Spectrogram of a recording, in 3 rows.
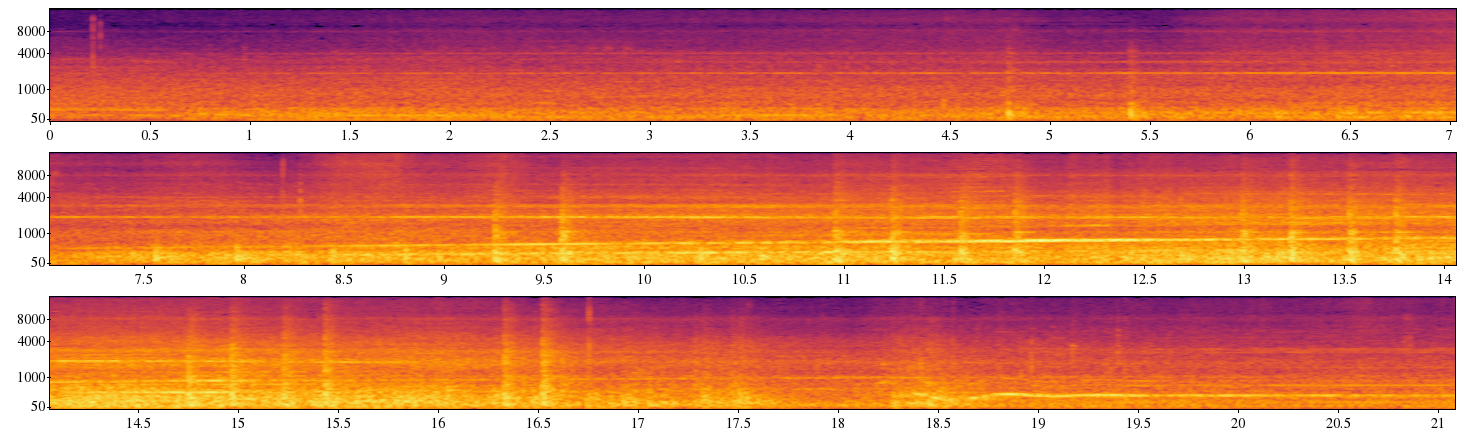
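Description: A c2c Class 357 electric multiple unit accelerates past over the crossing: its traction motors whine steadily upward in pitch and its wheels click over the rail joints, loudest about halfway through. After the train has gone, a steady electric hum starts about two seconds before the end as the crossing barriers begin to rise.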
